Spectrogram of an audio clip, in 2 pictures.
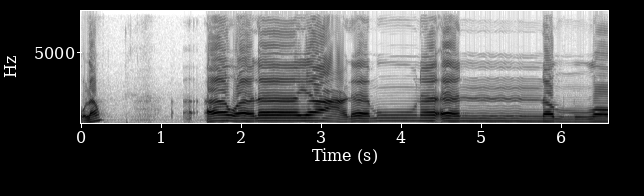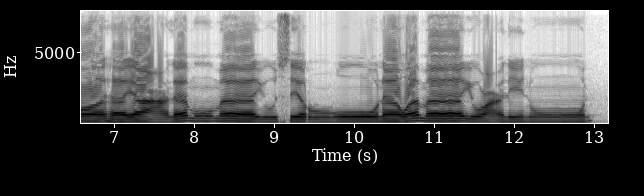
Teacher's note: kita boleh memanjangkan antara dua harakat empat harakat atau enam harakat karena dia ada baca Mat Arid di sukun yaitu matad yang terjadi di akhir bacaan kita disebabkan karena adanya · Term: Mad Arid di Sukun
